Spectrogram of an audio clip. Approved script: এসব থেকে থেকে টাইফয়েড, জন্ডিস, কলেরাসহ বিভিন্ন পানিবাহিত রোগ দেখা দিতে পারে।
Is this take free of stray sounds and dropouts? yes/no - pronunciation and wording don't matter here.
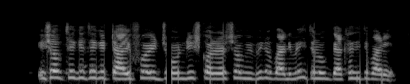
no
